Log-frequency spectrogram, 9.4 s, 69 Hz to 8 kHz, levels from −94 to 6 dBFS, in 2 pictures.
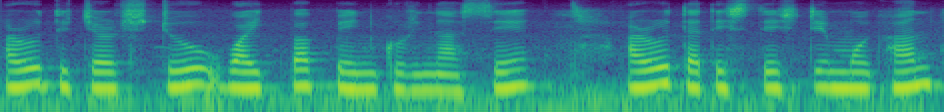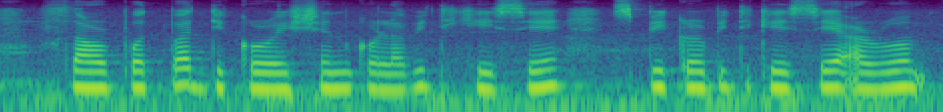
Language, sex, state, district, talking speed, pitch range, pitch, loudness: Nagamese, female, Nagaland, Dimapur, 155 wpm, 185-200 Hz, 195 Hz, -15 LUFS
